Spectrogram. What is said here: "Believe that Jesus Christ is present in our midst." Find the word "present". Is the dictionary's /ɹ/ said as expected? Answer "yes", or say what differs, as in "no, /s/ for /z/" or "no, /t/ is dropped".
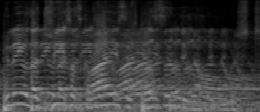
no, /ɹ/ is dropped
